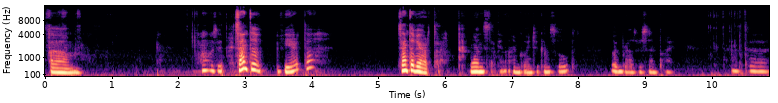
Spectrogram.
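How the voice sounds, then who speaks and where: A woman chatting in a rambling ASMR craft-video style, thinking aloud in a scattered way, with a breathy voice that often slips into a whisper. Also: mid-range voice, measured pace, long pauses, mellow. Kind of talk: rambling ASMR craft chat while painting.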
